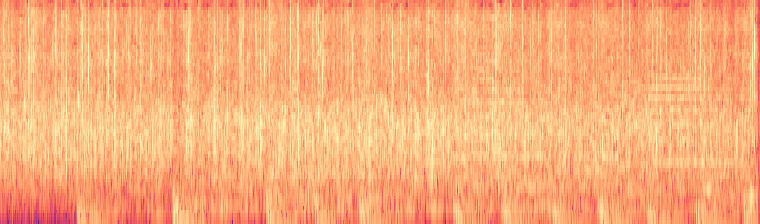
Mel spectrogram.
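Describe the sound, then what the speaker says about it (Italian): Applause fills a church as a coffin is carried out at a funeral, a dense crowd clapping steadily throughout, with a rhythmic low thumping pulse running underneath. "Un applauso e silenzio"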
